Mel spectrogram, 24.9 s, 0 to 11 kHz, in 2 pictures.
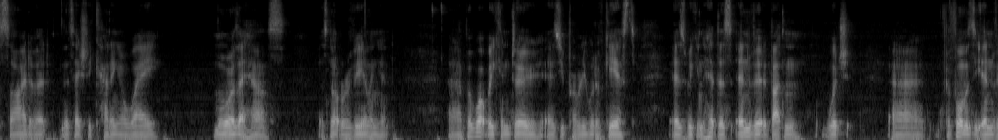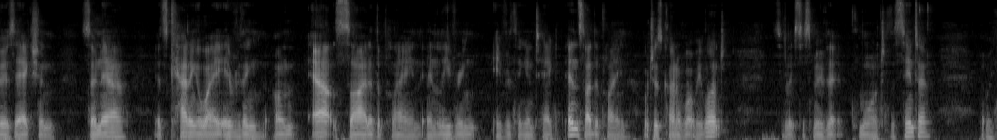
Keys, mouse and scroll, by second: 12.4-14.3 drag, 22.1 g.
